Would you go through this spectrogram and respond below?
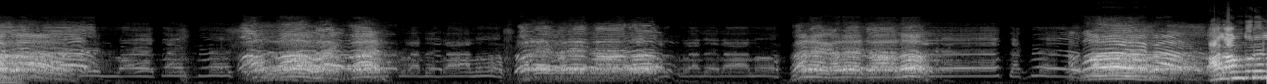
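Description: A large crowd at a rally shouts takbir and slogans in loud, reverberant bursts, about five chanted waves separated by brief pauses, with a lone voice leading between them.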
